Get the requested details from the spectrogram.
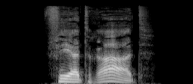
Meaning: third-person singular present of Rad fahren
- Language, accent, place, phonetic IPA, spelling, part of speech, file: German, Germany, Berlin, [ˌfɛːɐ̯t ˈʁaːt], fährt Rad, verb, De-fährt Rad.ogg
